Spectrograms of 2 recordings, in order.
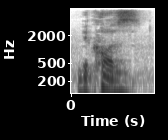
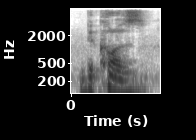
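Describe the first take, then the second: Both takes have the same delivery.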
